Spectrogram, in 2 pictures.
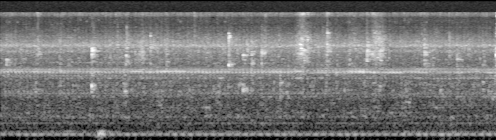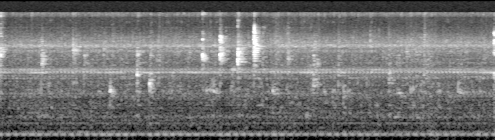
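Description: Coconut-milk broth simmering in an aluminium wok: faint, irregular bubbling pops and clicks, a few louder ones near the end, over a steady low hum.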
